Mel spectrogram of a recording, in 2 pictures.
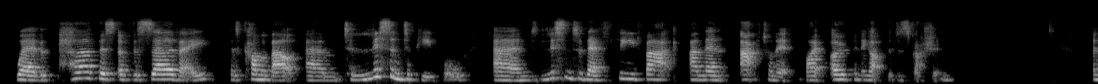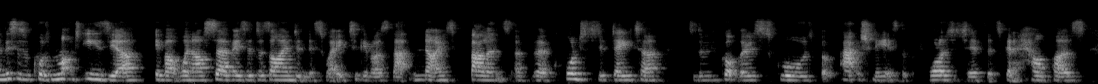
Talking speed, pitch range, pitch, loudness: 195 wpm, 195-235 Hz, 205 Hz, -27 LUFS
